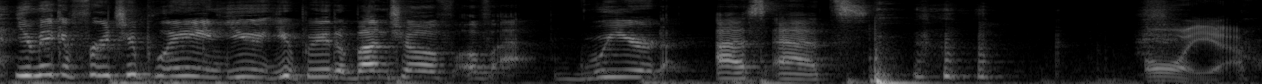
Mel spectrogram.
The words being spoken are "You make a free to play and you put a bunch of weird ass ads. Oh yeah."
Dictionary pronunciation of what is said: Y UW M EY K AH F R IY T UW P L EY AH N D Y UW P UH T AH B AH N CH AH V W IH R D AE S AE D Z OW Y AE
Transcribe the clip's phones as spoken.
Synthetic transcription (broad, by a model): Y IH M EY K AH F R IY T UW P L EY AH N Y Y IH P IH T AH B AH N CH AH V W IH R D AE S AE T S OW Y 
